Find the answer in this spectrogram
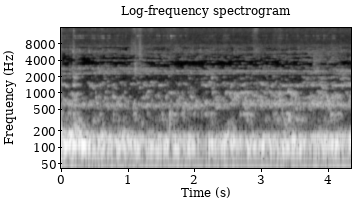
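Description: Freshly rebuilt Hyundai Grand i10 Nios engine pulling the car up a flyover incline, heard from inside the cabin as a steady low engine and road rumble. The rebuilt engine is taking the hill with good pickup.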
